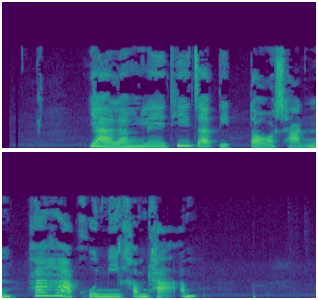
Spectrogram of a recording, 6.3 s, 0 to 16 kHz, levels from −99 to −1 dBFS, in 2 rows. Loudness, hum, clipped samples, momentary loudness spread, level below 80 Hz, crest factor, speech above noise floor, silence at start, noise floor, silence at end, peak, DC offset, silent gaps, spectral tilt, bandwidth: -29 LUFS; none; under 0.1%; 8 LU; -84 dBFS; 22 dB; 38 dB; 0.35 s; -66 dBFS; 1.2 s; -8 dBFS; under 0.1%; none; -2.5 dB/octave; 11.5 kHz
